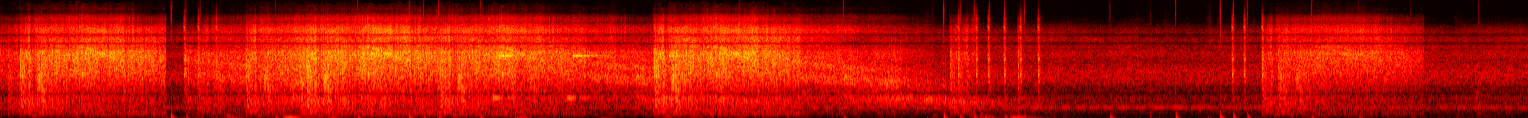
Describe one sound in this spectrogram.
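Explosions roar and rumble.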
